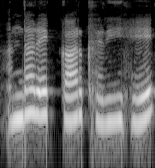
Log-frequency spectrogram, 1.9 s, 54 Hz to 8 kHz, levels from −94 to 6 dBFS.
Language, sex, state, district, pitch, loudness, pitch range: Hindi, female, Arunachal Pradesh, Lower Dibang Valley, 225 Hz, -15 LUFS, 215-255 Hz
